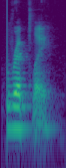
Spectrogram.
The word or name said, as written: Ripley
